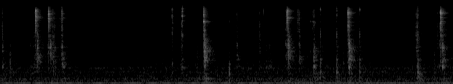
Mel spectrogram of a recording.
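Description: Computer keyboard keystrokes: quick taps in short irregular clusters with brief pauses between them, as hotkeys are pressed.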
